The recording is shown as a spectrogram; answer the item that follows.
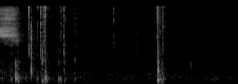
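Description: A few keystrokes on a computer keyboard, short separate clicks with the firmest press about one and a half seconds in.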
